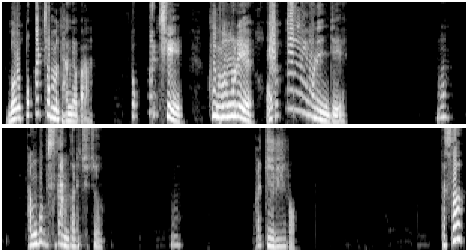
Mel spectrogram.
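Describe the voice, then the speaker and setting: A woman's voice: a little high, sing-song, unhurried, long pauses, breathy edge, dry recording, studio quality. A woman fortune teller harshly scolding a client, swearing and prodding him with rhetorical questions. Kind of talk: heated consultation with a client.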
